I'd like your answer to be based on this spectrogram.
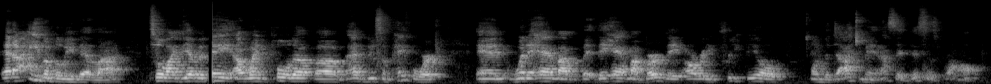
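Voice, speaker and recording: A man in his forties, a pastor, telling his testimony in a casual podcast interview, laughing often and jumping up in pitch for punchlines. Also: quick pace, far from the mic. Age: 40s. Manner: animated storyteller, laughs often, rises sharply for punchlines. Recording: echoey room, voice off-mic.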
